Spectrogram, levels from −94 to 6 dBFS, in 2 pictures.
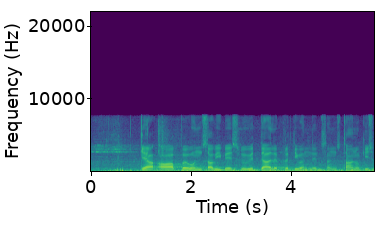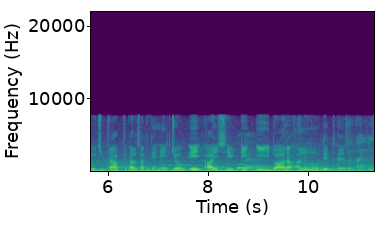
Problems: none marked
